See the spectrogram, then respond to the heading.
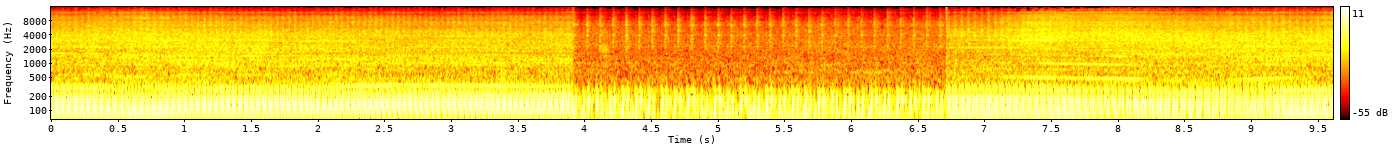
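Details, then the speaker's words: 2021 Toro TimeCutter zero-turn, used, which earlier shut off after 1–2 minutes (possibly from being cold), restarted with the cover on: a steady low drone at even speed with no stumbling while it mows an acre. Normal running. "all right so I was anxious to try it made a bunch of ruts in my property but that's okay so far it's still running so that's good"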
